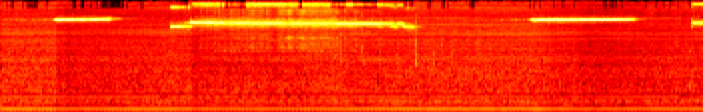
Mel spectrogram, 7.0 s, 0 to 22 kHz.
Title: Qidi I-Fast 3d printer making Squeaking noise when moving side to side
